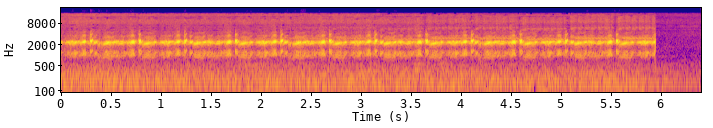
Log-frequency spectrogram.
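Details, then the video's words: Frog calling in a beautiful pond: a rapid, steady, high-pitched pulsed trill with louder beats roughly twice a second, running for six seconds and then stopping abruptly, leaving quiet background hiss. "Funny little frog sounds"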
